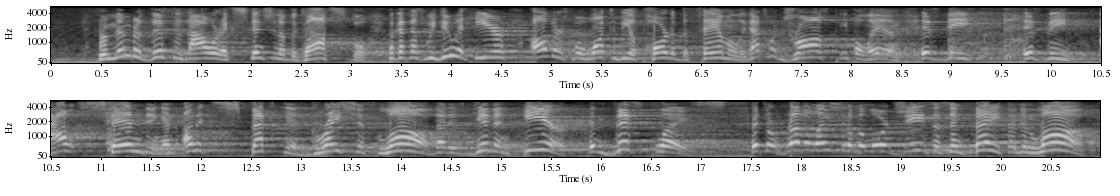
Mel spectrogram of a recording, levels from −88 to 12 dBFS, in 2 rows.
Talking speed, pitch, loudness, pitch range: 165 wpm, 280 Hz, -17 LUFS, 240-310 Hz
